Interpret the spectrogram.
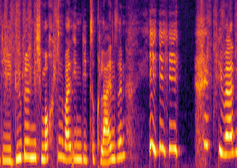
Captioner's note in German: gelächter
